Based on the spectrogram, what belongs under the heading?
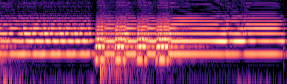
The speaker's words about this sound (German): Am Eingang der Halle trötet ein Edelfan. Tommys Opa ist gekommen, mit seiner Trompete.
